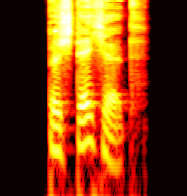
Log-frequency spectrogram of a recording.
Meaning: second-person plural subjunctive I of bestechen
- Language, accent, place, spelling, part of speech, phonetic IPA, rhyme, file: German, Germany, Berlin, bestechet, verb, [bəˈʃtɛçət], -ɛçət, De-bestechet.ogg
